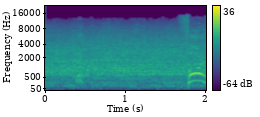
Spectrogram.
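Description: Baseball stadium crowd cheering as one steady wash of noise; a man laughs near the end.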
